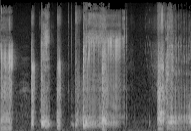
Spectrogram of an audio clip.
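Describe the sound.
A voice blows wet mouth raspberries imitating farts, a typical comedy raspberry made as a fart sound for Ubisoft: several short sputtering bursts, then a longer buzzing one and a final blast, fairly loud.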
